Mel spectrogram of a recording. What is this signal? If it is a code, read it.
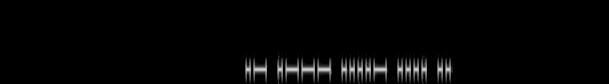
Morse code, heard as a keyed tone, about 31 wpm, 700 Hz. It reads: AJ4HI
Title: USA Call Signs - 5 Characters - Repeated 3x - 30wpm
